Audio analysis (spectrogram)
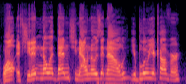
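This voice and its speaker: A man's voice: high voice, moderate pace, fairly bright tone, clear, resonant tone, no echo. A young man streaming a game with casual, slangy commentary, joking and incredulous. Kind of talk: casual live gameplay commentary.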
